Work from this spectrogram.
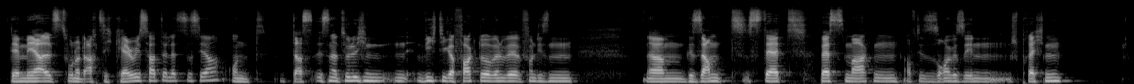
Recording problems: none

